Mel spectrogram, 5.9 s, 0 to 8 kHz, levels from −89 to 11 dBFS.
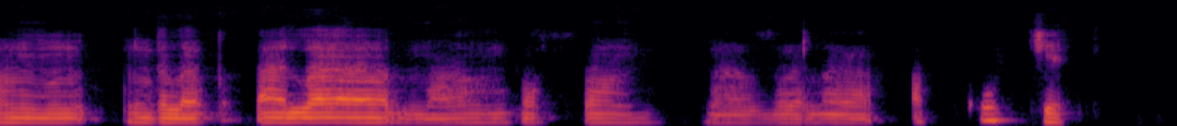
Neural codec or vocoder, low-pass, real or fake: codec, 24 kHz, 1 kbps, SNAC; 7.2 kHz; fake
